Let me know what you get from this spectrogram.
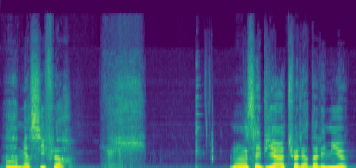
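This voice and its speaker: A man's voice: on the high side, slow. An actor playing a jovial farmhand with a showman's streak in a French children's cartoon, friendly and theatrical. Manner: theatrical announcing, swinging to friendly chat. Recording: music behind the voice.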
